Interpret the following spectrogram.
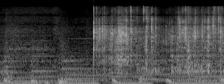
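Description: Ice cubes dropped by hand into a metal blender jug of liquid gazpacho, clattering and clinking against each other and the jug. The clatter starts about a second in.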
